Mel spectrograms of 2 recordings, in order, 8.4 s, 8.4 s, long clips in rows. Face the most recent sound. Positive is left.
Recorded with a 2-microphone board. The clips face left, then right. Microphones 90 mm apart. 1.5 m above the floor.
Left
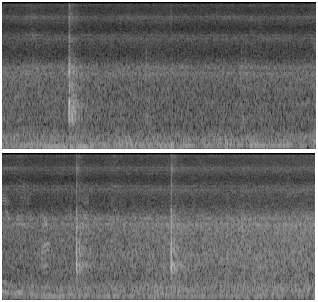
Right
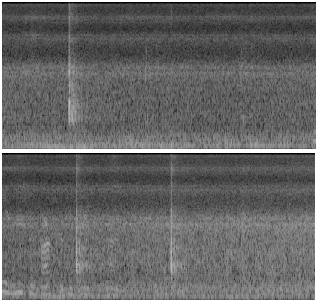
turn(degrees=-25)  # may be behind; listen again after turning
